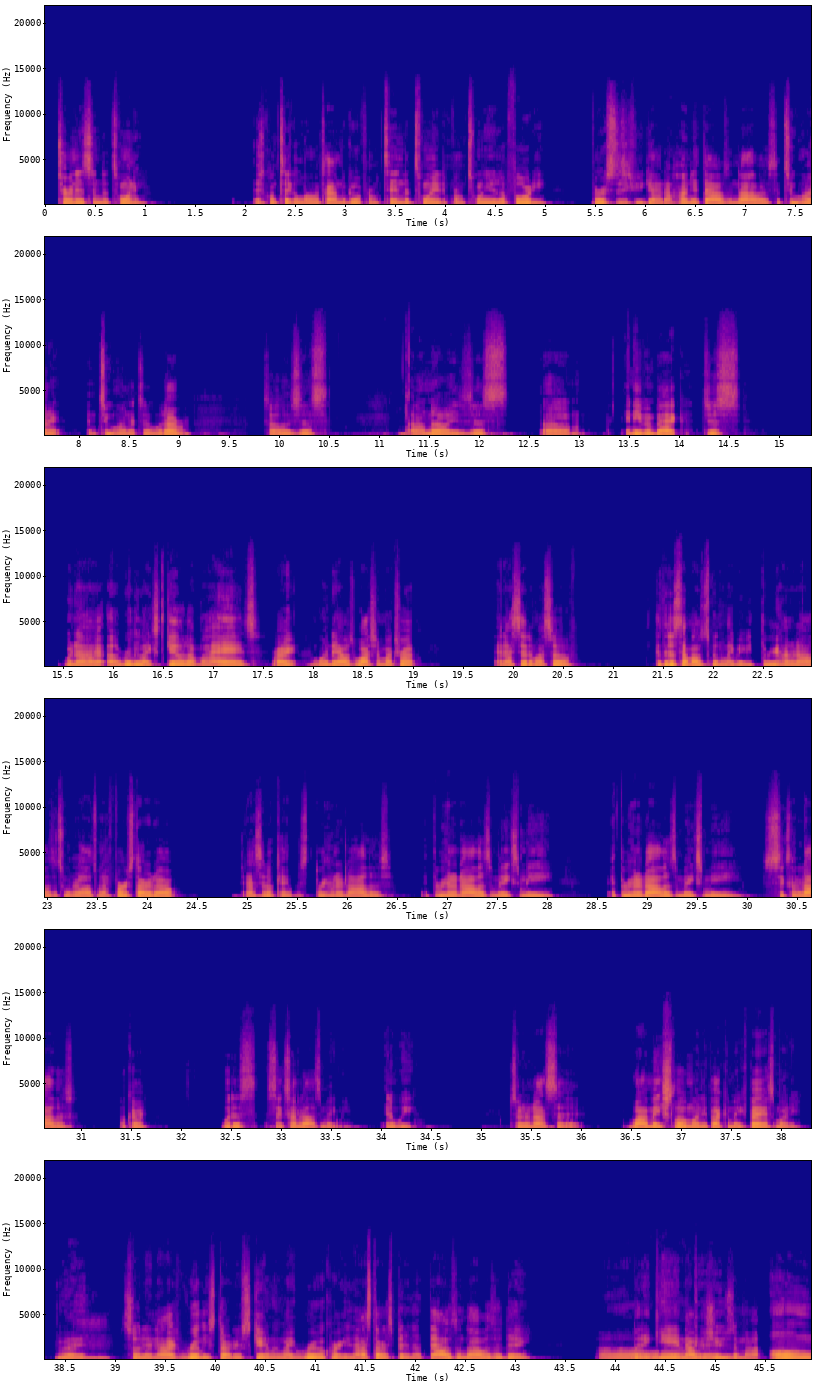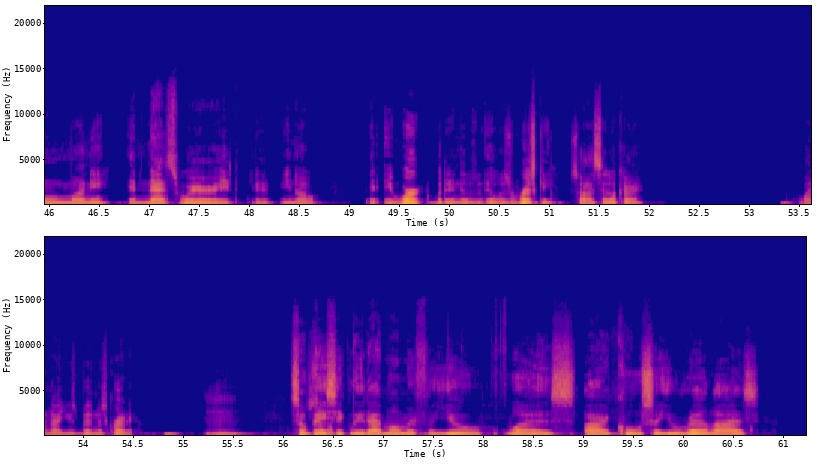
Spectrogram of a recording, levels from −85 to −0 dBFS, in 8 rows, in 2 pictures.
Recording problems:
none

